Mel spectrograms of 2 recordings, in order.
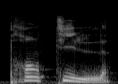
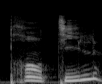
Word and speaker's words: prend-il: And so you will get prend-il, okay? But then here, prennent-elles, okay? So you get your T and then prennent-elles, all right? So prend-il, remember, D pronounced like T, and here prennent-elles.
